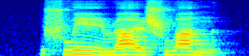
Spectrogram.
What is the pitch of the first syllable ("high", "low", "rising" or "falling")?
falling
